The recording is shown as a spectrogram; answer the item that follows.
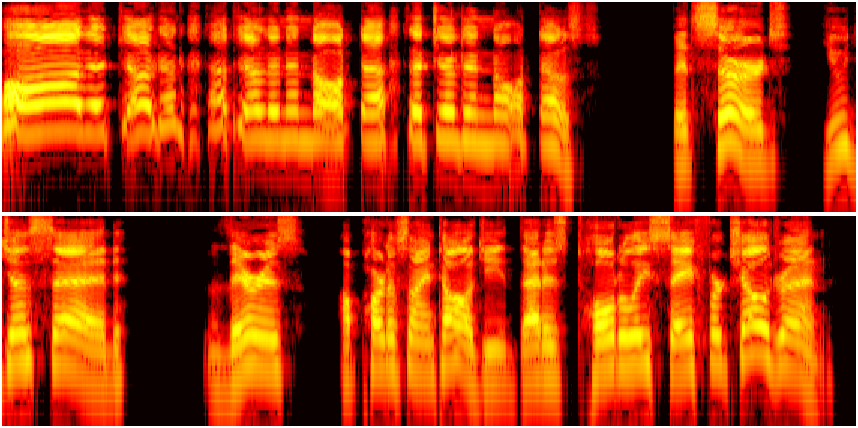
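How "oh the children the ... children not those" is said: derisive mocking mimicry, higher-pitched voice. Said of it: "that doesn't make any sense because Serge".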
